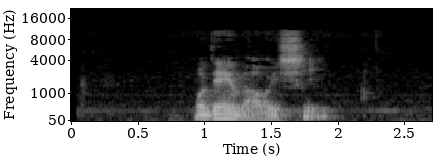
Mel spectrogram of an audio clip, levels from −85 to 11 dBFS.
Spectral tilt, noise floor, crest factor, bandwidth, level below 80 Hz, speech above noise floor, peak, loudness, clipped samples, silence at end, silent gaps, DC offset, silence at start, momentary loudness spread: -5 dB/octave; -60 dBFS; 22 dB; 11.5 kHz; -48 dBFS; 36 dB; -6 dBFS; -24 LUFS; under 0.1%; 0.75 s; none; under 0.1%; 0.9 s; 11 LU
